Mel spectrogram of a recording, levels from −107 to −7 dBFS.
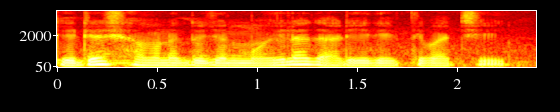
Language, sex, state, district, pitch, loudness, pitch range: Bengali, male, West Bengal, Cooch Behar, 120 Hz, -17 LUFS, 115-140 Hz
